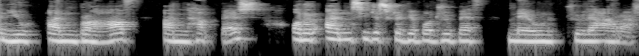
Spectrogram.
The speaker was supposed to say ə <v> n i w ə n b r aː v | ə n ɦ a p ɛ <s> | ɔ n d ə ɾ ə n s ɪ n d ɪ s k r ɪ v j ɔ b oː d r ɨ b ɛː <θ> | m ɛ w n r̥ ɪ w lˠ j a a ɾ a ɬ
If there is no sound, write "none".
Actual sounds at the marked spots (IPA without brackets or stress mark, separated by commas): none, s, θ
